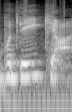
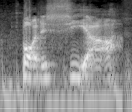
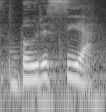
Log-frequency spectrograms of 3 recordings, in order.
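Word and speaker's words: Boadicea: In fact, she taught us how to pronounce it. She's like, it's not Bodecia, it's Bodecia. It's Bodecia.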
